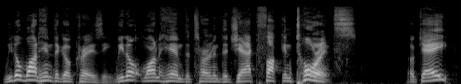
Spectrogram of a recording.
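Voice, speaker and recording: A man hosting his own podcast in casual chat, animated and swinging up in pitch and loudness for emphasis. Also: a little fast, dry recording, studio quality. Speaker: podcast host.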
